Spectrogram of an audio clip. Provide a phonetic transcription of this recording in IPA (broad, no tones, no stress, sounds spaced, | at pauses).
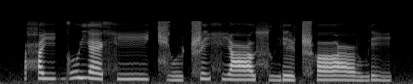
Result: ħ iː ɡ o̤ j æ x iː t͡ɕ o̤ ʈ͡ʂ i x i ʕ ɒ sʷ i̤ ɾ i ʈ͡ʂʰ ɒː ʕ ṳ ɾ i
